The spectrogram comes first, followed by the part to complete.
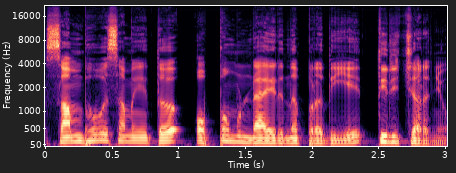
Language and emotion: Malayalam, neutral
